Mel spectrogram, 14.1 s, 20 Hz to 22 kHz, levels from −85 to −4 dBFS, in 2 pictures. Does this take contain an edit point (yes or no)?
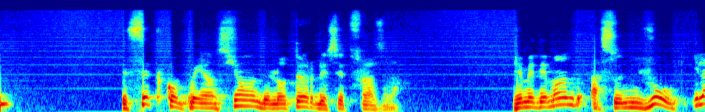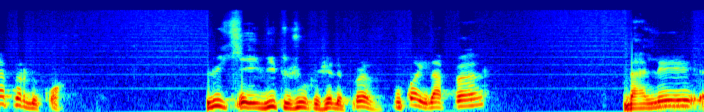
no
